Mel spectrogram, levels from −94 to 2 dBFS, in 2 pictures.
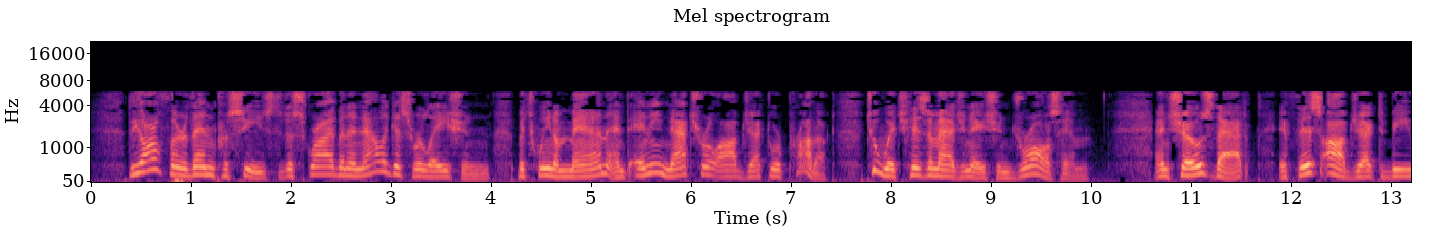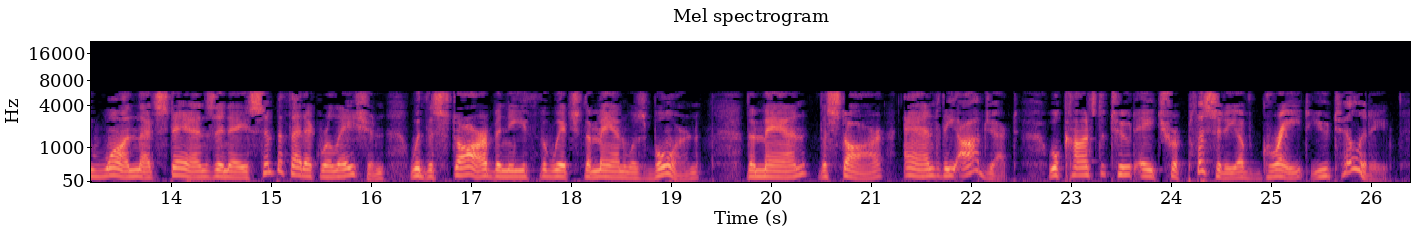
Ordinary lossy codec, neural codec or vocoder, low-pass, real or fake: MP3, 24 kbps; none; 7.2 kHz; real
